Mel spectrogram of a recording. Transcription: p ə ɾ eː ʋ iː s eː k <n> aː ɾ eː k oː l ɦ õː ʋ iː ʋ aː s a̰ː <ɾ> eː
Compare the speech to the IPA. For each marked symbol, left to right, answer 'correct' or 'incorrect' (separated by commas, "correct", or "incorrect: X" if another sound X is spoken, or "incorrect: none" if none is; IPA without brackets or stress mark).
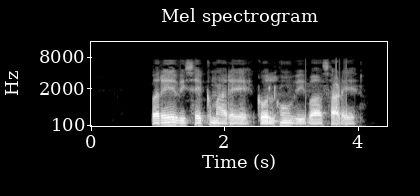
incorrect: m, incorrect: ɽ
